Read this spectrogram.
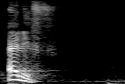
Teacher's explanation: আলিফ হরফটি মাখরাজ হলো আপনার মুখের শূন্যস্থান থেকে, গলা এবং মুখের শূন্যস্থান হতে আলিফ হরফটি উচ্চারিত হয়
